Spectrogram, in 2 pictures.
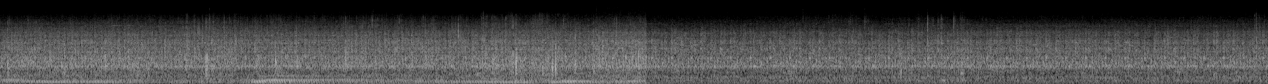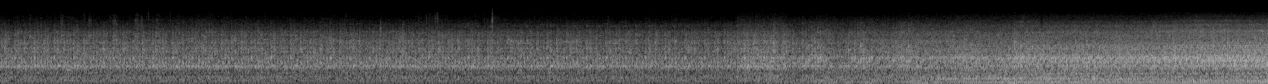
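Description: Motor vehicle engine sound: a car's engine pulling away over the first few seconds, then a steady noisy mechanical hum, with an engine note coming up again near the end.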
